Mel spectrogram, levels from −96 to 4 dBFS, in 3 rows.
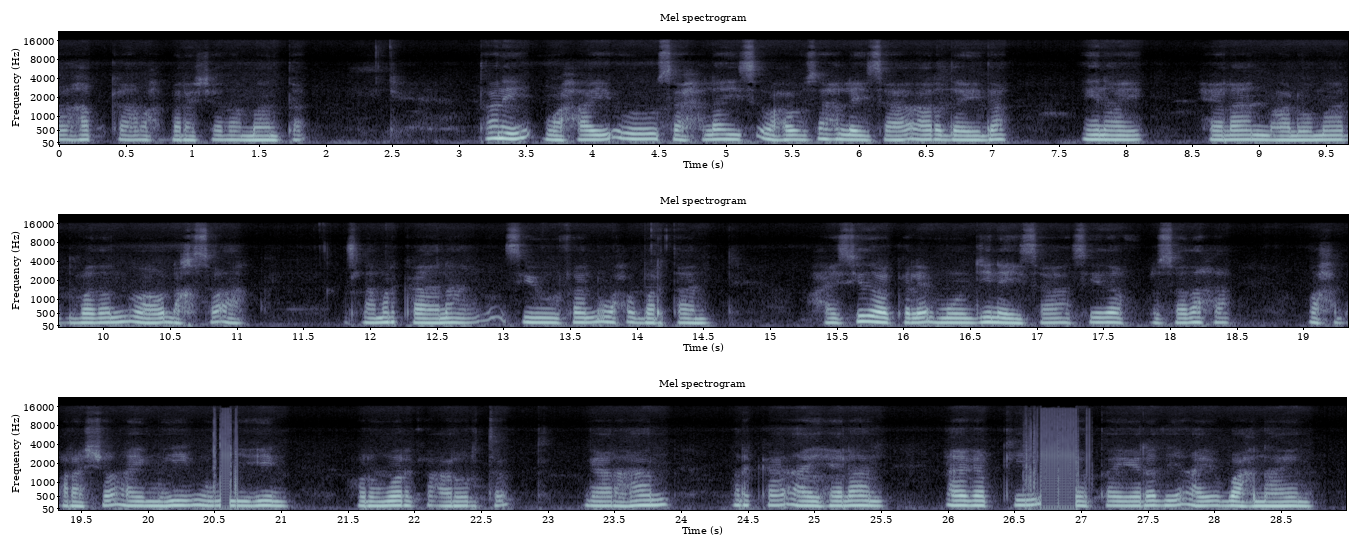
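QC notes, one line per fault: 20.49–20.67 s and 26.57–27.09 s, intermittent contact: the speech drops out twice with crackle at each edge, the line open for about 75 ms in the first event and 266 ms in the second, leaving faint hiss during the gaps. A loose plug or cable connection is briefly breaking the signal path, and the scraping of the contacts as they part and reconnect produces the crackle.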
